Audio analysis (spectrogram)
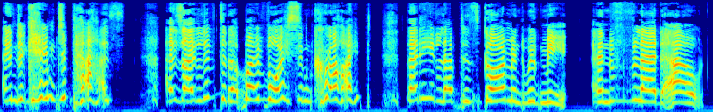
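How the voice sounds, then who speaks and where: A woman playing a scheming, seductive master's wife in a dramatised scripture reading, with a deliberate theatrical delivery. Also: very high voice, fairly even intonation, sharp tone, no echo, exaggerated voice. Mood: accusing.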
